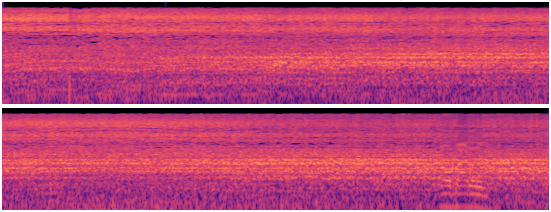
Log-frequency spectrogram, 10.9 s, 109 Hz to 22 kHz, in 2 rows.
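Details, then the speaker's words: Audi A3 1.8 20v turbo 180 hp, wheels spinning at about 100 km/h in neutral: steady low hum and rushing drone, like skateboard wheels, from worn wheel bearings on both sides. "esse barulho aqui. Nas duas rodas. Faz aí. É o barulho de rolamento mesmo. Faz. D. Barulho de skate, igualzinho."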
